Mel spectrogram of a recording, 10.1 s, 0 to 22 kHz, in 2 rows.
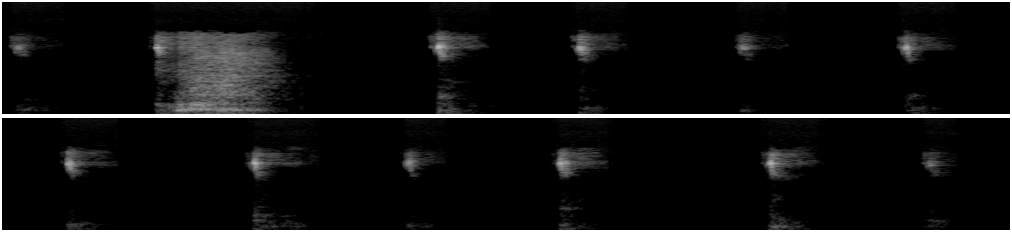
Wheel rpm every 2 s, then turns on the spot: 0, 0, 0, 0, 0.
none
